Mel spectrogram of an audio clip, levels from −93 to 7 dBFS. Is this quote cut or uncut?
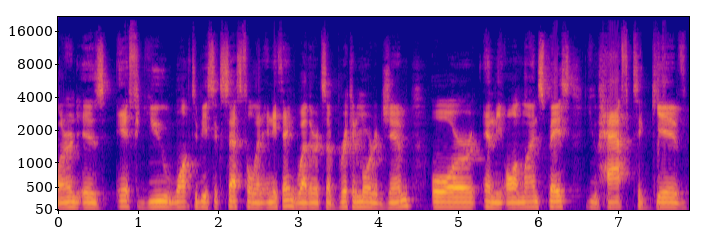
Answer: uncut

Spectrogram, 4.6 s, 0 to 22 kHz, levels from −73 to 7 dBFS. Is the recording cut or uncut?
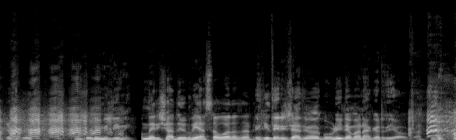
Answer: cut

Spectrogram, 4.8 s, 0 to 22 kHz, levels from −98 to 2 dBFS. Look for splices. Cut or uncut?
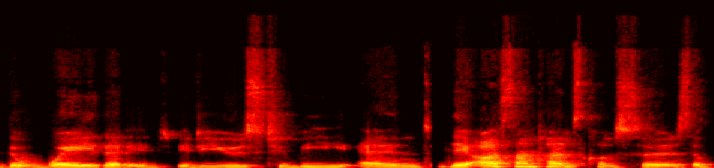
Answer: uncut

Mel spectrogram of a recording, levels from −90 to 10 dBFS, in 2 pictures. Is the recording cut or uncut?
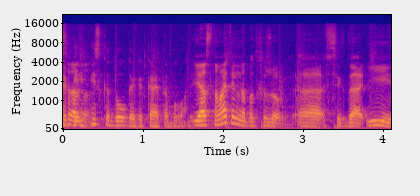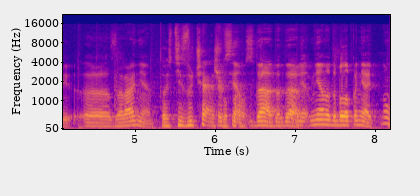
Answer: cut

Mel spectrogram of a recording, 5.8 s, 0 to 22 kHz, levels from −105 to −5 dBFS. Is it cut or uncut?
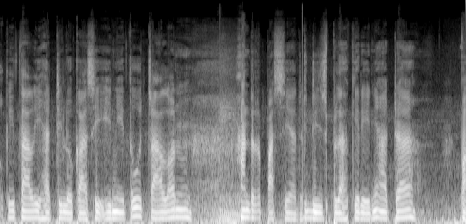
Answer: cut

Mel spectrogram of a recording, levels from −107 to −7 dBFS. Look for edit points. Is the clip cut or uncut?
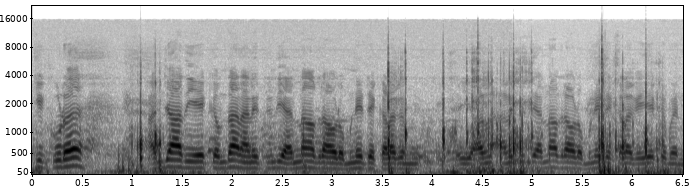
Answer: uncut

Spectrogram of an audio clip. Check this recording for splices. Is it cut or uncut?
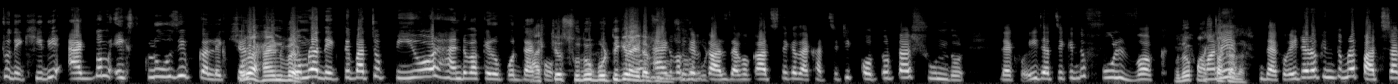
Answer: cut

